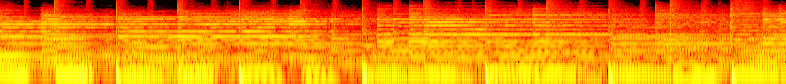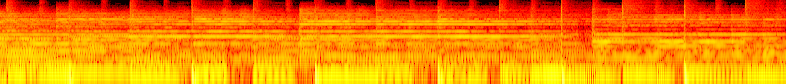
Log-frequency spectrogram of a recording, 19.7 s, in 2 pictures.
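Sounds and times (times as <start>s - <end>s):
country music ringtone: 0.0s - 19.6s.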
